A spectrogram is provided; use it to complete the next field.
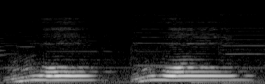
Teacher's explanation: Oo is back highest place, back highest place. O is back middle place, back middle place.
